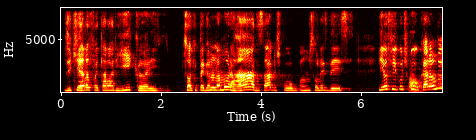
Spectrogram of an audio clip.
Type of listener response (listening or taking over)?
listening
